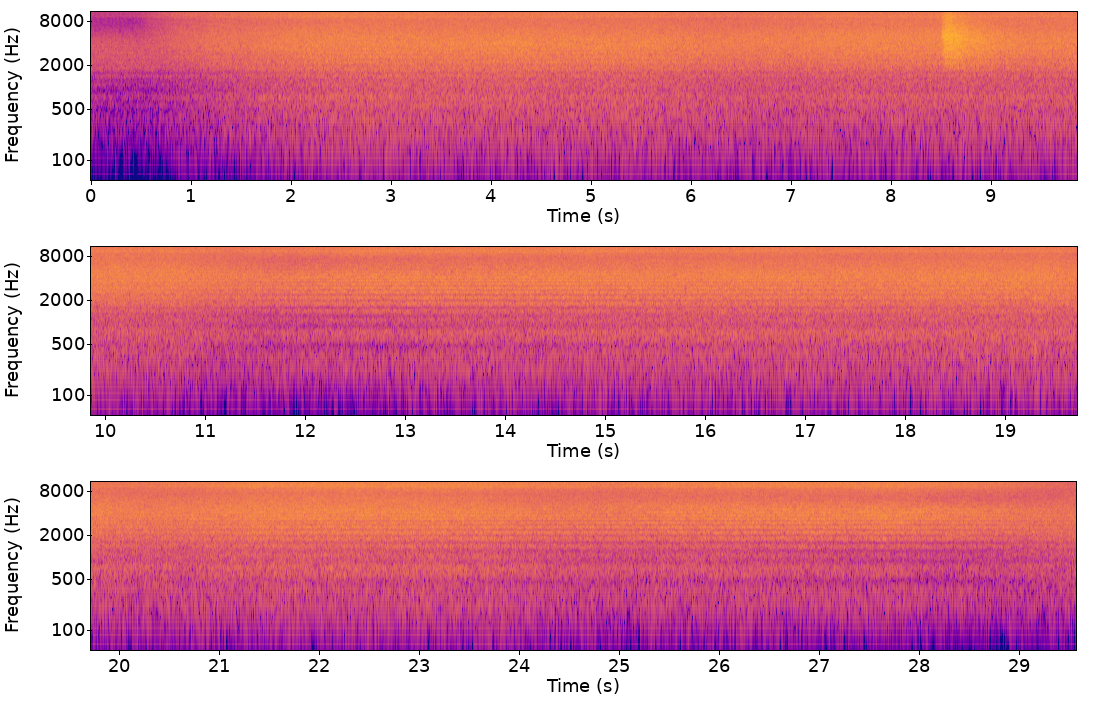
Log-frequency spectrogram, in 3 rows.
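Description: Waterfall and cascades rushing in a steady, even wash of falling water that fades in over the first couple of seconds. There is one brief sharp sound about 8 seconds in.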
